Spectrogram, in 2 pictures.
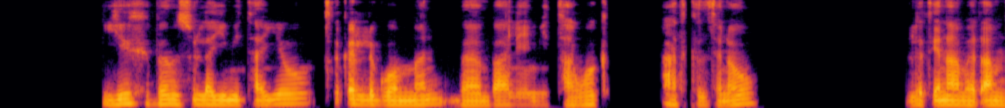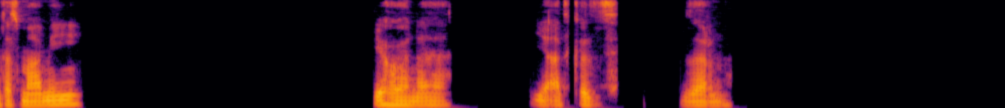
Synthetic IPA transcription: jɪhbəmɨsulajːɛmːit̪ʰːajːɛwt̪ʼɨkʼɨlːɨɡo̞mːənbəməbaljɛmːit̪ʰːawːɔkʼ | ʔat̪kʰɨzt̪nəw | lət̪ʼe̞nabət̪ʼamt̪ʰəsmame | jɛho̞nə | jɛʔa̰t̪kʰɨzt̪ | zəɾnəw

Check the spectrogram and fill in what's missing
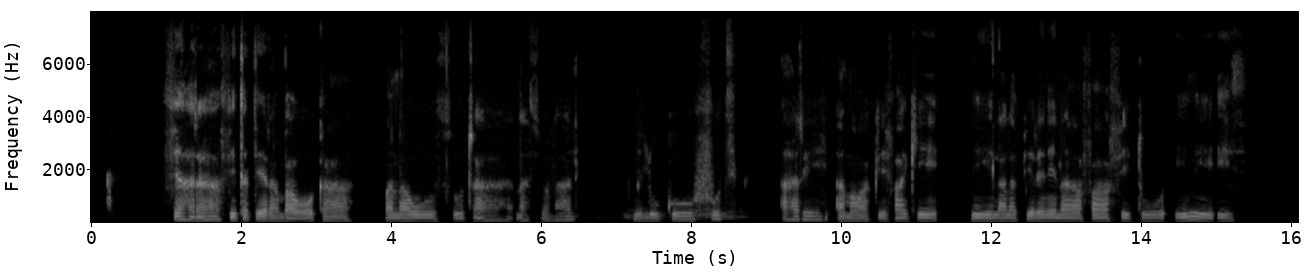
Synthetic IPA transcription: fiaɾəfit̪at̪eɾəmbaɦokə | manawz̥uʈ͡ʂənasjonali̥ | milukufut͡si̥ | aɾia̰mawakḭv̥akʰi | nilaləpiɾenenəfafit̪uiniizi̥

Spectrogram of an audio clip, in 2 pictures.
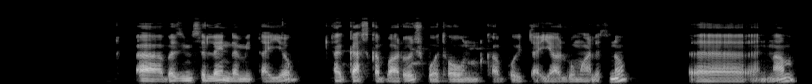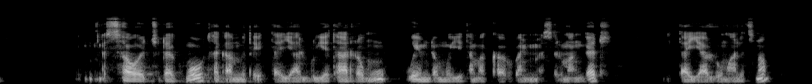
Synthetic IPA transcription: bəzːimɨsɨllajɨnd̪əmːit̪ʰʼːajːɛw | hɨɡːaskʰʼəbːaɾiwot͡ʃːbot̪ʰəwnkʰəbo̞̰jɪt̪ʰʼːa̰jːa̰lːumalət̪nəw | ɨ̰nːam | səwot͡ʃːd̪əɡmo̞t̪ʰəkʼəmːɨt̪ʼə̰jɪt̪ʰːajːalːujɛt̪ʰarːəmu | wɔjɪmd̪əɡ̚mo̞jɛt̪ʰəməkʰːəɾubəɲːmɨslməŋɡəd̪ | jɪt̪ʰːa̰jːalːumalət̪nəw

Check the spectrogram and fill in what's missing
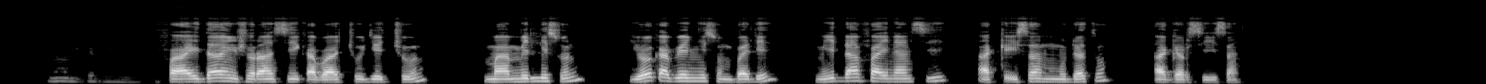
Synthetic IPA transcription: faːʔɪd̪aːɪnʃʊɾaːnsiːkʼɐbaːt͡ʃːuːd͡ʒɛt͡ʃːuːn | maːmːɪlːɪsʊn | jo̞ːkʼɐbe̞ːɲːɪsʊnbɐd̪eː | miːᶑːaːnfaːjɪnaːnsiː | ɐkːɐ̰ɪsaːnmʊd̪ɐt̪ʊ | ɐɡɐɾsiːsɐ

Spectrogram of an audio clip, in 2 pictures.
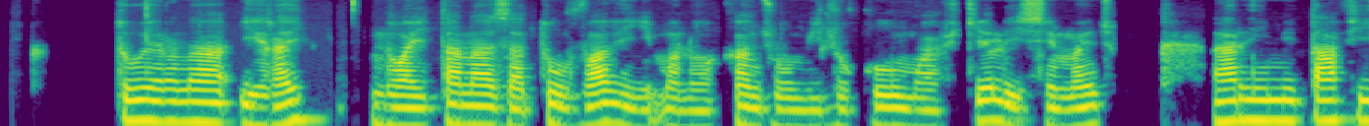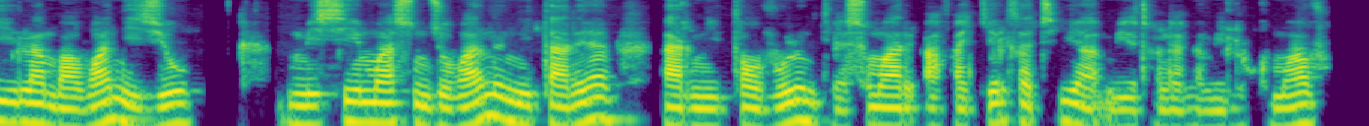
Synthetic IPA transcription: t̪ueɾanəiɾajnuaɦit̪anazat̪uvavimanoakʰand͡ʒumilukumavi̥kʲelisimajnt͡su̥ | aɾimit̪afilambawaniziu | misimasind͡ʒuaninit̪aɾeanəaɾinit̪ʰavulunid̪eəsumaɾiʔafakʲelusaʈ͡ʂiəmiʈ͡ʂaɳɖ͡ʐanəmilukumavu̥

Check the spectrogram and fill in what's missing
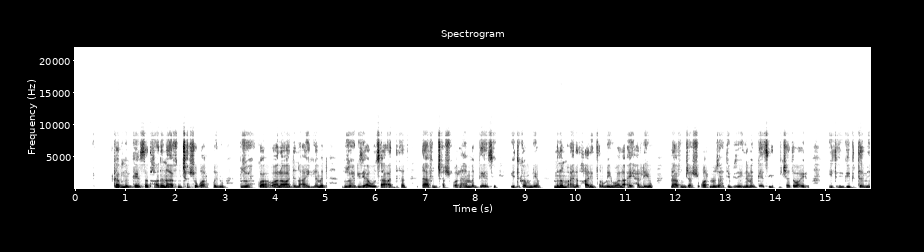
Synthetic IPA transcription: kʰaβmɐɡajt͡s̪ʼʰat̪ʰxad̪ɐnɨfɨnt͡ʃʼaʃukʼɐɾkʰo̞jnub̥ɨzuħkʷʰa̰wa̰lawʕad̪ːɨna̰ʔa̰jɪlːɐmɐd̪bɨzuħɡizea̰βwɔt͡sʼa̰ʔa̰ʕa̰d̪ːɨt̪ʰat̪ | nɨafɨnt͡ʃʼaʃʊ̥kʼɐ̰ɾhɐmːɐɡajɛt͡sʼi | jɪt̪ʼːɨkʼːɐmɨlijːo̞̰mːɨnomʕa̰jnɐt̪xalit̪ʼːɨχʼmiwala̰ʔajhalːɐjːo | nɨafɨnt͡ʃʼaʃʊχʼɐɾmɐβzaħt̪ʰijɡizḛlɨmɐɡajɛt͡sʼibɨt͡ʃːat̪ʰɐβahilujɪt̪ʼɡɨɡɨt̪ʼːɐmi

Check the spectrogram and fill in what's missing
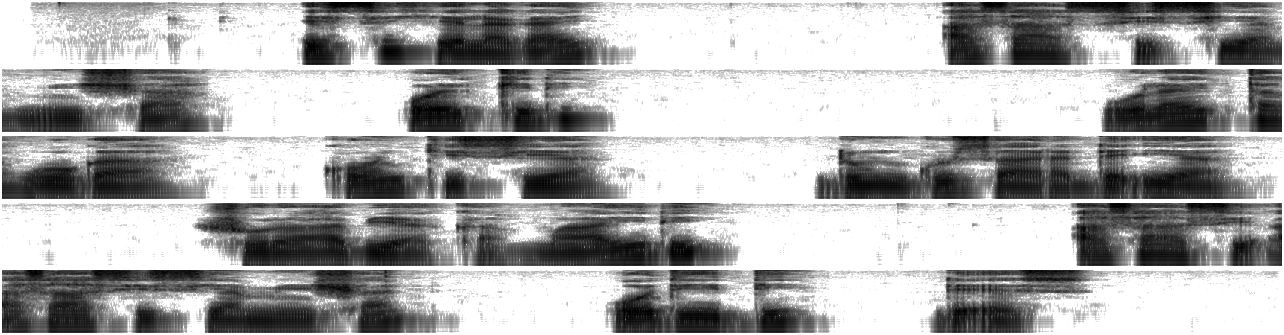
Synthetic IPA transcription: ʔɪsːɪjɛlɐɡɐj | ʔɐsaːsɪ̰sːɪjɐmiːʃːaː | ʔɔjkːɪd̪ɪ | wʔɔlɐjt̪ːɐwɔɡaː | kʼɔnt͡ʃʼːɪsːɪjɐ | d̪ʊŋɡʊzaːɾɐd̪ɛʔɪja | ʃʊɾaːbɪjakʰːɐmaːjɪd̪ɪ | ʔɐsaːsːɪ̰ʔɐsaːsɪsːɪjɐmiːʃːɐn | ʔɔd̪iːd̪ːɪ | d̪ɛ̰ʔe̞ːs

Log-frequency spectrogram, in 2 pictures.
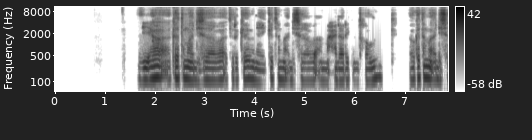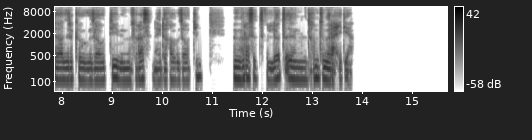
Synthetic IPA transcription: ziʔakʰɐt̪ʰɐmaːd̪ːisɐβaβaɨt̪ʰɨɾɨkʰːɐβnajkʰɐt̪ʰɐmaad̪ːisɐβaβa̰ʔamːaħad̪aɾikɨnt̪ʰɨ̥xɐwːʊn | ʔaβkʰɐt̪ʰɐmaʔːd̪ːisɐβazɨɾɨkʰːɐβuɡɐzawt̪ʰːibɨmɨfɾasnajd̪ɐxawɡɐzawt̪ʰːi | bɨmɨfɾʔasɨt̪ʰːɨ̥fɨlːɐt̪ʼt̪ʰɨxɨmt̪ʰɨmɐɾaħit̪ʰḭʔa

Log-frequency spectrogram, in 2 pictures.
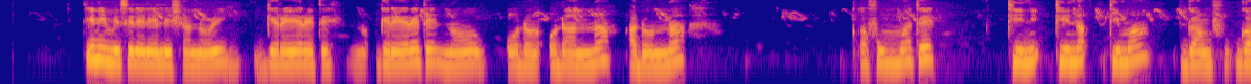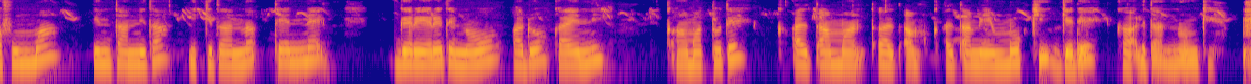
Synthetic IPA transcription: t̪ʼɪnɪmɪsɪlɛleːlɛʃɐnːoɾɪɡɛɾeːɾɛt̪ɛɡɛɾeːɾɛt̪ɛno | ɔd̪ɐnːɐɐd̪ɔnːɐ | kɐfʊmːɐt̪ɛ | tt̪ɪnɐt̪ɪmɐ | ɡɐɡɐfʊmːɐ | ɪnt̪ɐnːɪt̪ɐɪkːɪt̪ɐnːɐt̪ɛnːɛ | ɡɛɾe̞ːɾɛt̪ɛnoːɐd̪ɔkɐʔɛnːɪ | kʼaːmɐt̪ːɔt̪ɛ | kʼɐlt̪ʼɐmɐt̪ʼɐkʼɐlt̪ʼɐmeːmːɔkːɪɡɛd̪e | ka̰ːlɛt̪ɐ̰nːɔ̰ŋkɛ

